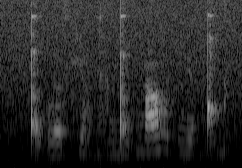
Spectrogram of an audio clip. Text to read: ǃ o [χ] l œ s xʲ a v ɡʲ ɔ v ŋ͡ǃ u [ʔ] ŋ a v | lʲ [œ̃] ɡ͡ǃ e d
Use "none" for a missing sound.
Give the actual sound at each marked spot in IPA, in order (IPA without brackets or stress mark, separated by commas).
ʔ, ʔ, œ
